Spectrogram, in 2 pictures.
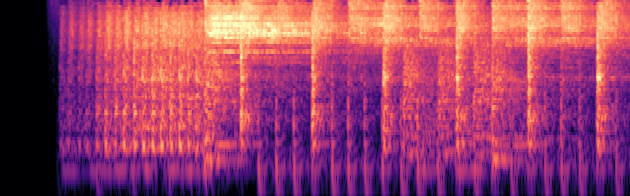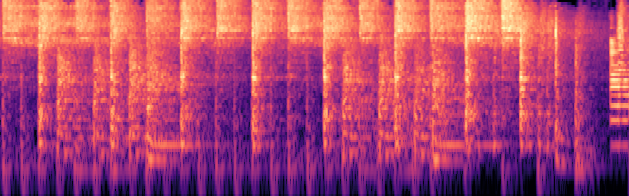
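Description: Intro music led by a drum kit playing a steady beat over a bass line, starting about half a second in.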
